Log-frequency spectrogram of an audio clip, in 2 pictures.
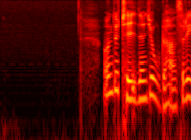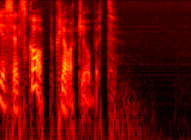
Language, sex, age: Swedish, female, 56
